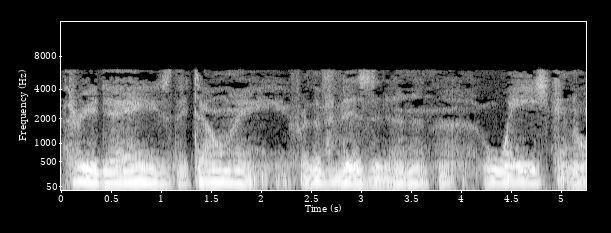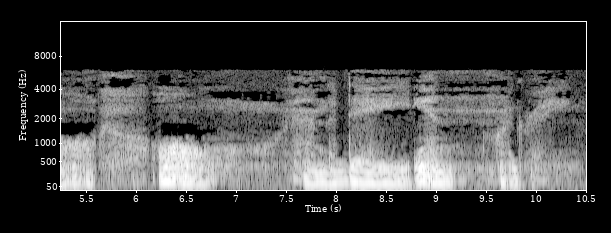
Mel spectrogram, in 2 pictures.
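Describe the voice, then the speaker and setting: An actor playing a guarded, plain-spoken rural father back from the grave in a radio horror drama, halting and folksy, with a breathy half-whisper. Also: deep voice, flat delivery, slight background noise, exaggerated voice. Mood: haunted, halting. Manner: terse, halting, folksy rustic speech. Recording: dull lo-fi radio recording with music.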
